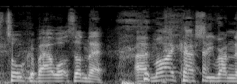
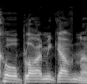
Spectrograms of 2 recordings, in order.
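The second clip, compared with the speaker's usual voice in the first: ordinary delivery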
